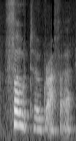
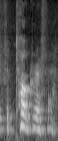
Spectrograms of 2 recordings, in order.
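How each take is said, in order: First: The stress is on the first syllable. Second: The stress is on the second syllable. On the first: The speaker calls it wrong. "You don't say photographer" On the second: The speaker calls it right. "then it's tog, isn't it, that has the stress"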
